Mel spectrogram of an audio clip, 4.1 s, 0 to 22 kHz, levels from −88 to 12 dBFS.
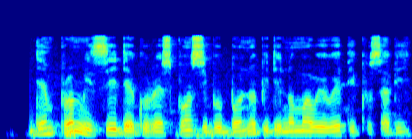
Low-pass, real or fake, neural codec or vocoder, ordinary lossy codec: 7.2 kHz; real; none; none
